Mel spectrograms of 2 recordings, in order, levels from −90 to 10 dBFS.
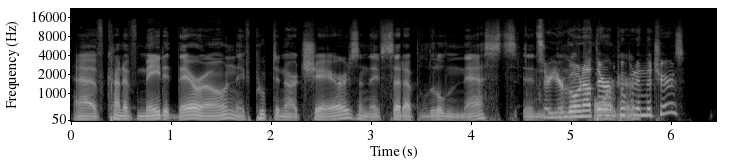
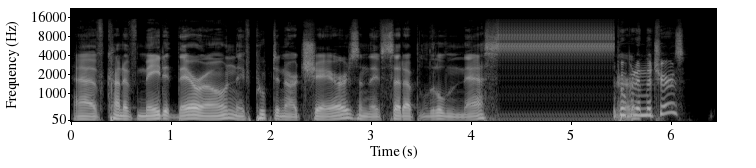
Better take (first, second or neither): first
